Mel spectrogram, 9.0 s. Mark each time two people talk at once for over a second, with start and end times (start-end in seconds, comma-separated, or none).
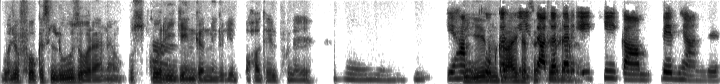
5.8-7.2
